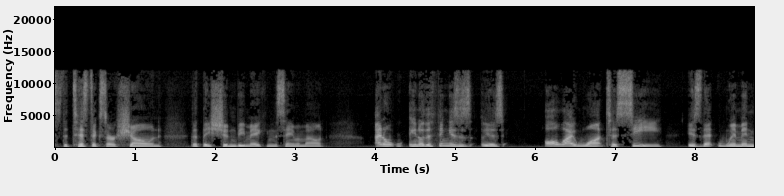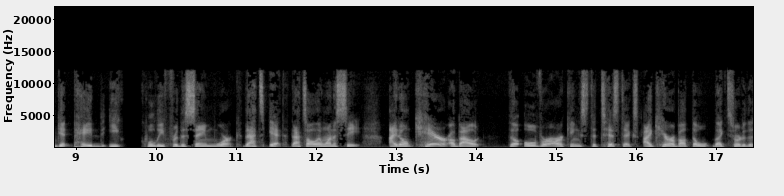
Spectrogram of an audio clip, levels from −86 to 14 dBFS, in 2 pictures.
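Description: This speech clip, carried over a call path whose coding limits the top end to around 12 kHz, has a call audio freeze from 9.57 to 9.84 s. Incoming packets were likely held up in transit, so the jitter buffer ran dry and the receiver had to improvise. It stretches the last sound briefly before dropping to silence for about 0.21 s. When delivery resumes, the speech carries on exactly where it stopped, with nothing lost but now running about 0.25 s late.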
